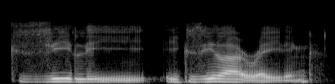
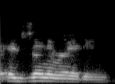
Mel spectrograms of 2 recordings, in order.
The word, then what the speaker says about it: exhilarating: so confused running on the beach feels ex exil exil rating exil exil rating and refreshing that's right exhilarating exil exil exhilerating and refreshing yeah this is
